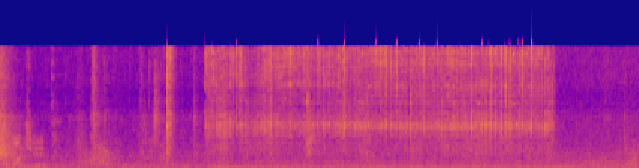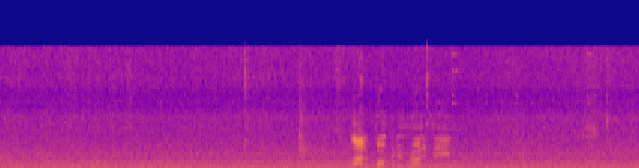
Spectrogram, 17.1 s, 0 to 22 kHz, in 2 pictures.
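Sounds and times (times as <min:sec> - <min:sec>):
steady low hum: 0:00.0 - 0:17.0
arc welding crackling and sizzling: 0:02.7 - 0:07.5.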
